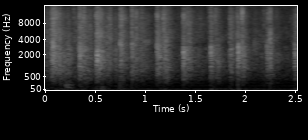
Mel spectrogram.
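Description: A short burst of audience applause thanking a teacher after a lecture: a handful of people clapping at a moderate level in a loose, uneven rhythm of sharp crisp claps, with no talking over it.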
